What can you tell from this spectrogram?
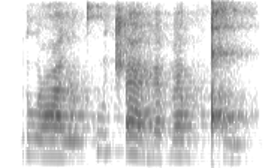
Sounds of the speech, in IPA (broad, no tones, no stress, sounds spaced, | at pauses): ɾ uː ʕ a l ə˞ kʷʰ ɯ t͡ʃʼ æ ŋ æ b æ ɡʷ ɯ ǃʰ u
